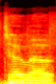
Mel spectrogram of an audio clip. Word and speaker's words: Tomo: and he goes, "Yeah, my name is Tomo. It rhymes with homo, so it's easy to remember."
